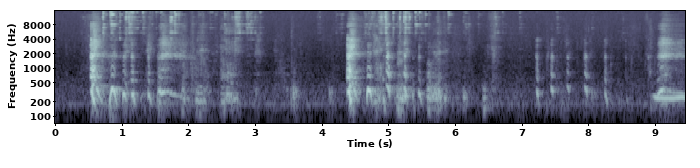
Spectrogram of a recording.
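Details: Quattro, a five-month-old Alaskan Malamute, playing indoors with Buddy, a seven-year-old Bichon: loud harsh grumbling bursts near the start and middle, each trailing into scattered snorts and scuffling, with a low moan at the end.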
